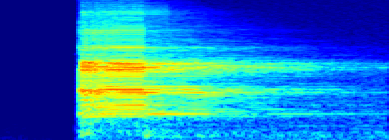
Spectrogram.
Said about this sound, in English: That buzzer indicates the end of this episode of Settlers Corner.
